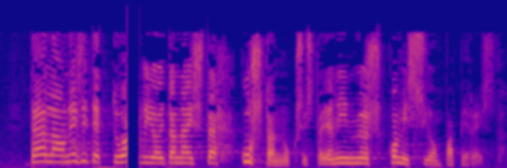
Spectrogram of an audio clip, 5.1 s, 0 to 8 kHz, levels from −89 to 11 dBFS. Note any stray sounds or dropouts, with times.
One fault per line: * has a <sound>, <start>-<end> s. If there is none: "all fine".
* has a dropout, 1.3-1.4 s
